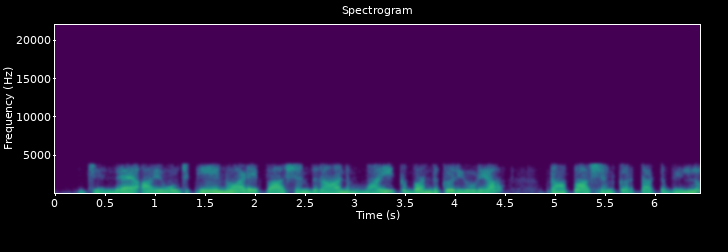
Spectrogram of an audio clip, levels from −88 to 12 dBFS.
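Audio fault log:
Throughout, G.729 codec: the speech sounds narrow, slightly rough and synthetic, with nothing above 3.8 kHz. It is rebuilt from a vocal tract filter, a pitch predictor and sparse pulses in 10 ms frames, which fits a low-rate VoIP link near 8 kbit/s.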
